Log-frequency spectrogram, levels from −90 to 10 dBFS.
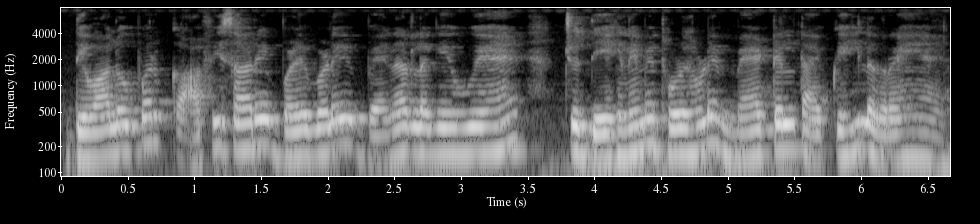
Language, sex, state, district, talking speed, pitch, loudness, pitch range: Hindi, male, Uttar Pradesh, Lalitpur, 195 wpm, 165 Hz, -14 LUFS, 145-185 Hz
